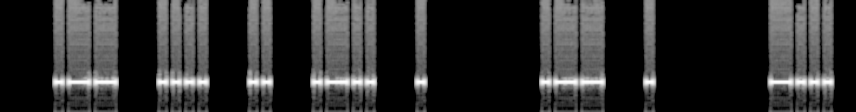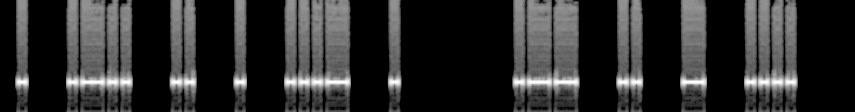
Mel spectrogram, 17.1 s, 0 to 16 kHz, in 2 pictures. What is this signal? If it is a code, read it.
Morse code, heard as a keyed tone, about 18 wpm, spaced as for 12 wpm, 1000 Hz. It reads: WHILE WE BELIEVE WITH
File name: qotdfiles / 12wpm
